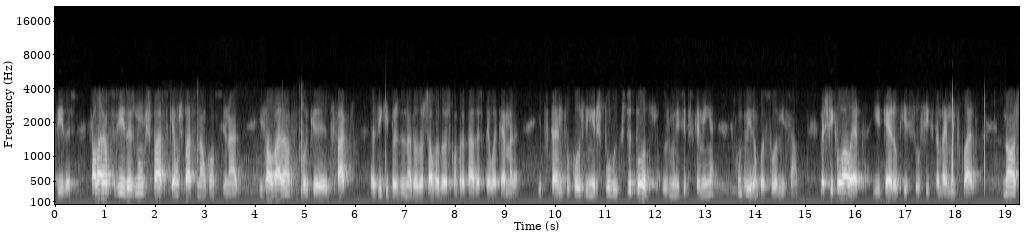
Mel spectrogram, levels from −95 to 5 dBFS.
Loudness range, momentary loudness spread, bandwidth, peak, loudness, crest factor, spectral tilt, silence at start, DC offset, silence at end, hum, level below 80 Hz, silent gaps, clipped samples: 4 LU; 15 LU; 3.8 kHz; -2 dBFS; -15 LUFS; 14 dB; -8.5 dB/octave; 0 s; under 0.1%; 0 s; none; -56 dBFS; none; under 0.1%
